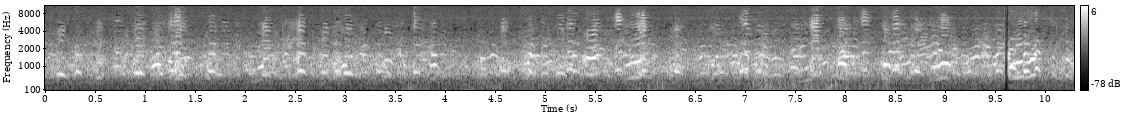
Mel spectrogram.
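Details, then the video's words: Many wild geese honking at once, a steady overlapping clamour of harsh nasal calls lasting throughout, with a brief low rumble near the middle. "sounds of wild geese"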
